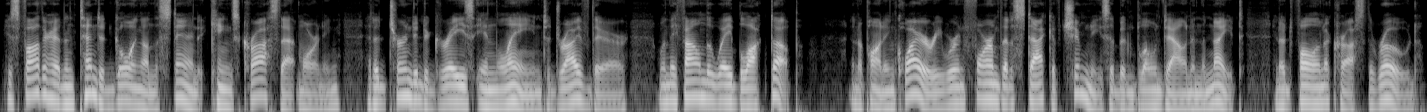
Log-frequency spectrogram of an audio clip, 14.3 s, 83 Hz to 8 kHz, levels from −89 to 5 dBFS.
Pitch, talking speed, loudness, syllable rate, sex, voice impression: 110 Hz, 225 wpm, -20 LUFS, 5.5 syllables/s, male, masculine, adult-like, slightly fluent, cool, slightly intellectual, slightly calm, slightly friendly, reassuring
